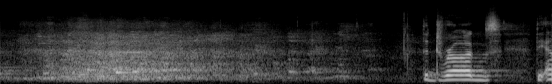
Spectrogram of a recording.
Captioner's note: audience laughing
